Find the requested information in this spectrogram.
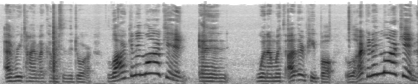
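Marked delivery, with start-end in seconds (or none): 1.6-2.8 high cartoon greeting; hammed-up, loud doorway hello; the Wolf. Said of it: "like a human cartoon called the Wolf". 5.2-6.3 high, loud cartoon greeting; hammed-up hollered welcome; the Wolf. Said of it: "like a human cartoon called the Wolf".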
